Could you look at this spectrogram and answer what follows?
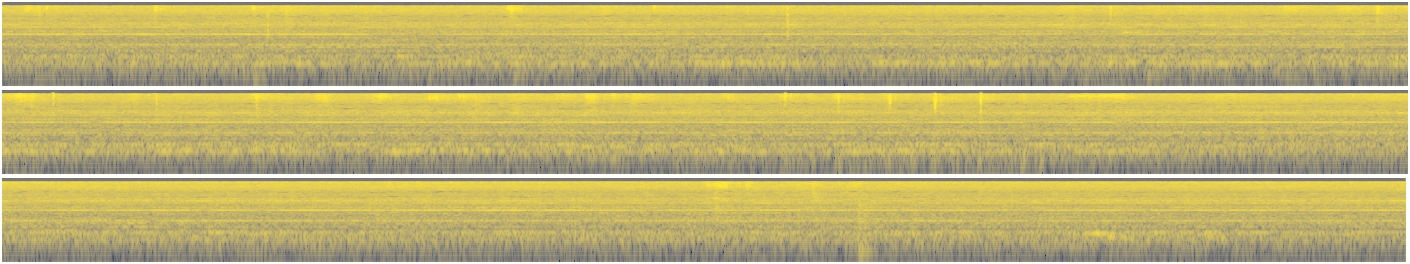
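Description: A steady machine hum with a thin high whine, unchanging throughout, with a few faint crackles.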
